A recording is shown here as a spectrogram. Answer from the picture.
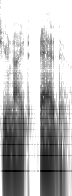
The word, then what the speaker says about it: UnitEd: So it's United is how you spell it, but it's Unite Ed, like education.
